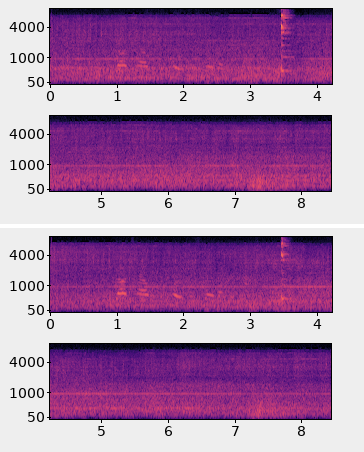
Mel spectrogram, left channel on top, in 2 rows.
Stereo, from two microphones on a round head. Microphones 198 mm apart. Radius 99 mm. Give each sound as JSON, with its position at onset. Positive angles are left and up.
{"t": 0.8, "sound": "a woman speaking", "side_deg": -45}
{"t": 3.5, "sound": "a cowbell", "side_deg": 65}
